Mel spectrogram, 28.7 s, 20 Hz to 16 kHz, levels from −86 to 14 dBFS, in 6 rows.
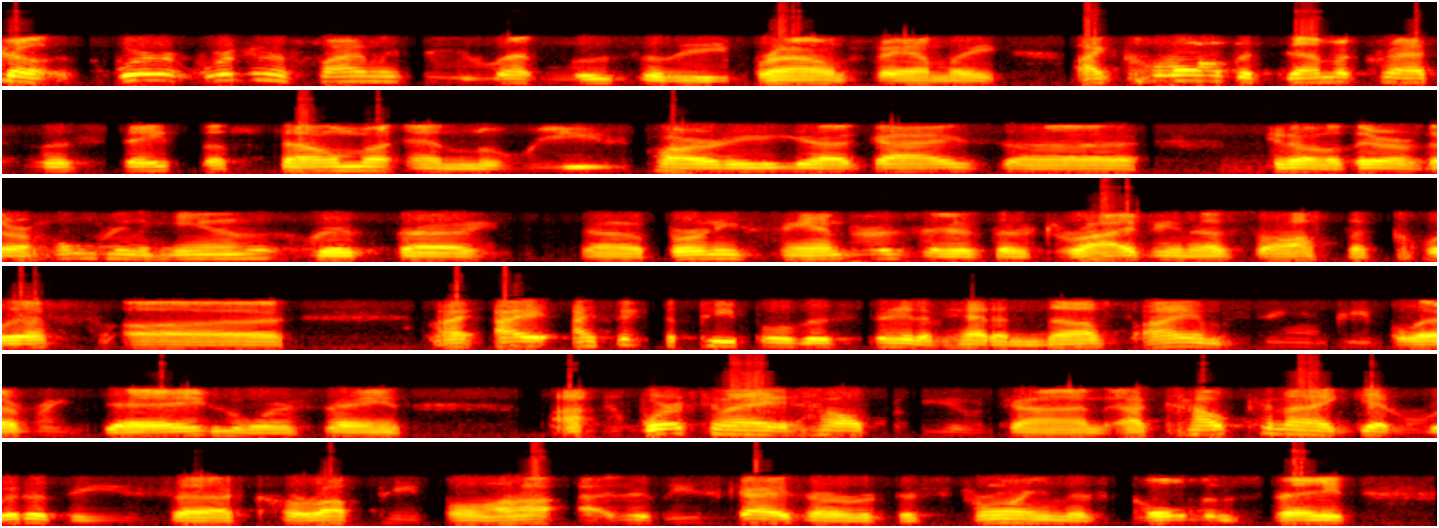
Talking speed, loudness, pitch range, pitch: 200 wpm, -19 LUFS, 115-145 Hz, 125 Hz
